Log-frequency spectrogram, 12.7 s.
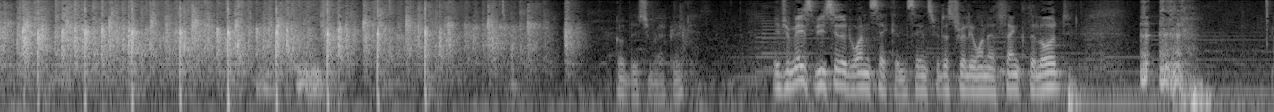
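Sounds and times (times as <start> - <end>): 
audience applause: 0.0 - 5.9
speech: 6.4 - 7.0, 7.7 - 11.2.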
